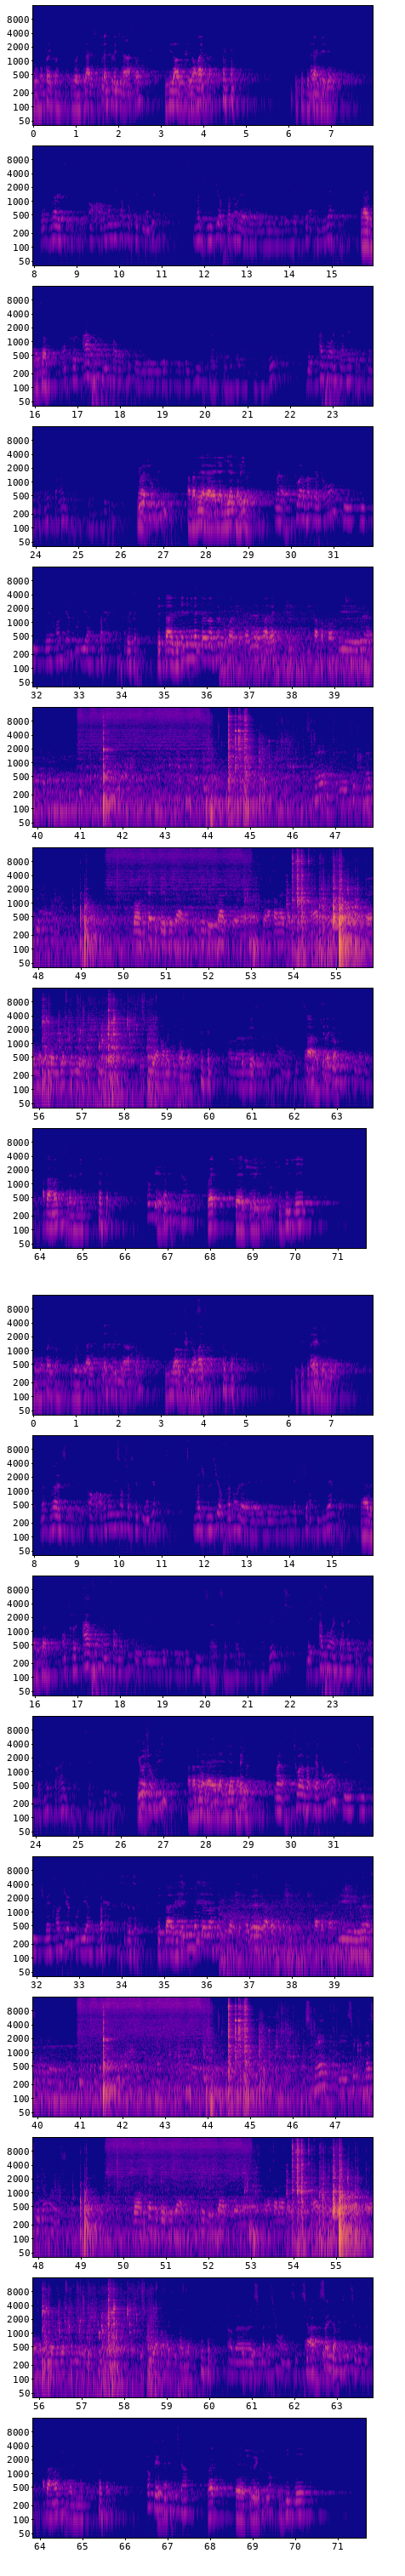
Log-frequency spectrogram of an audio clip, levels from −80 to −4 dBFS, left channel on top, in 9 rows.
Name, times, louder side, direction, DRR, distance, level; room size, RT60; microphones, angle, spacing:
voice 1, 0.0-5.0 6.1-7.0 15.7-16.4 26.4-26.6 27.6-29.0 34.1-34.4 34.8-37.6 37.9-38.1 38.5-39.1 50.2-55.2 55.6-57.9 58.4-60.1 60.8-61.1 62.2-63.0 64.1-65.1 65.4-65.7 66.7-67.0 67.9-70.2, left 3 dB, 55° left, 8 dB, 0.5 m, -50 dB
voice 2, 3.5-3.9 5.0-5.1 5.7-5.8 6.2-7.1 8.1-11.2 11.7-15.3 16.6-27.1 27.7-28.3 28.7-29.0 29.6-34.7 35.2-37.4 39.0-49.9 50.5-50.6 60.4-63.9 64.6-64.7 66.5-68.0 68.9-69.5, right 3 dB, 80° right, 7 dB, 0.8 m, -58 dB
sound 1, 36.3-52.4, right 1 dB, 35° right, 0.8 m, -59 dB
sound 2, 40.9-59.5, right 2 dB, 10° right, 0.4 m, -42 dB
13.5 x 9.8 x 3.8 m, 2.2 s
head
